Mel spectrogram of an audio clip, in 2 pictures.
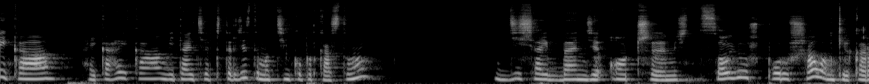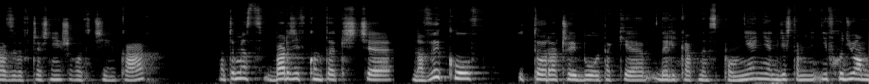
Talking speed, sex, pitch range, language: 130 wpm, female, 215-260 Hz, Polish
